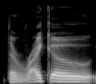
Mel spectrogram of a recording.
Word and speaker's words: Ricoh: Gruber's fault, because he had gotten recently the Ricoh GR3X. And Gruber's been shooting Ricoh GR cameras forever. Is that how you pronounce it?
